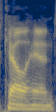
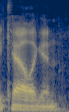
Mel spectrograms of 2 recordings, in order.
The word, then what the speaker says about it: Callaghan: It's Callahan. It's G in front of the H, though. – CallaghanVineyards. – Vineyards. – So correctly pronounce it Callaghan. – We say Callaghan, but we're told we're definitely incorrect. Callahan, it is.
